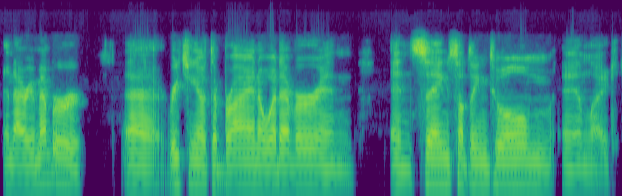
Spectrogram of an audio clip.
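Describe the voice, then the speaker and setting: Male guest, average pitch, earnest and halting casual storytelling, dull close lo-fi audio. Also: steady tone, no room sound. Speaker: interview guest, video creator. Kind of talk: casual chat, telling anecdotes. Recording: dull, dry lo-fi sound.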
